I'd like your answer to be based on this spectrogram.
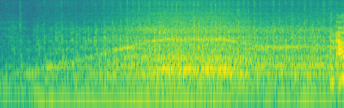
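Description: A Bernina computerized sewing machine runs a lengthened triple stitch, giving a close, steady mechanical whir with a rapid needle rhythm that gradually grows a little louder throughout. No one speaks.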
